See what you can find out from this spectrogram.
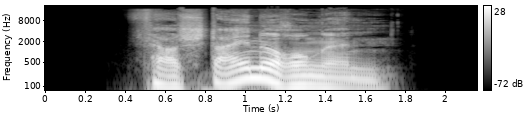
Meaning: plural of Versteinerung
- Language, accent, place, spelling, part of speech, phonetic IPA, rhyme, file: German, Germany, Berlin, Versteinerungen, noun, [fɛɐ̯ˈʃtaɪ̯nəʁʊŋən], -aɪ̯nəʁʊŋən, De-Versteinerungen.ogg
